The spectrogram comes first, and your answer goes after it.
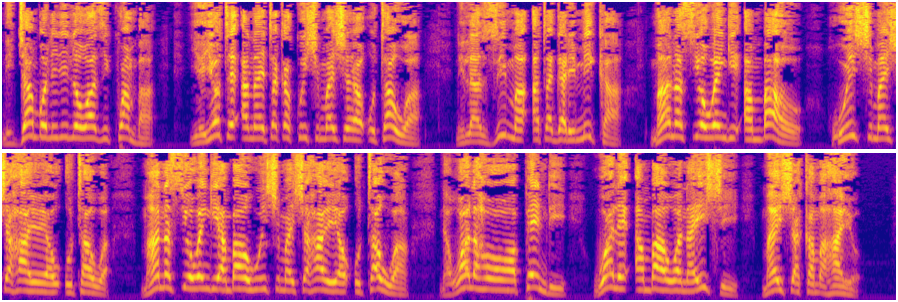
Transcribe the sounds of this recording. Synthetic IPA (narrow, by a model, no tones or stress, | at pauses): niʄambɔlililɔwazikwamba̰ | jɛjɔtɛʔanajɛtakakuiʃimaiʃajaʔutaua̰ | nilazimaʔataɠaɾimika̰ | maːnasiɔwɛŋɡiʔambaɔ | huiʃimaiʃaɦajɔjautaua̰ | maːnasiɔwɛŋɡiambaɔhuiʃimaiʃaɦajɔjaʔutaua̰ | na̰walaɦawawapɛndi | walɛʔambaɔwanaiʃi | maiʃakamaɦajɔ̰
